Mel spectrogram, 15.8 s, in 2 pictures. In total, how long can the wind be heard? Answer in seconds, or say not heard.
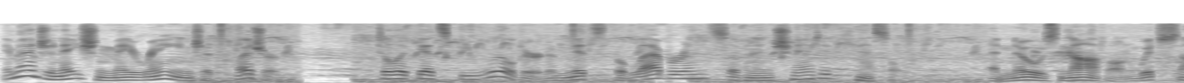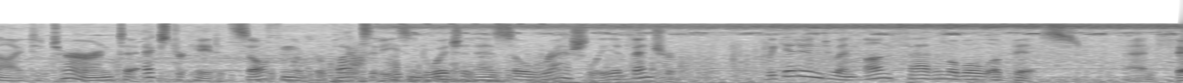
8 s.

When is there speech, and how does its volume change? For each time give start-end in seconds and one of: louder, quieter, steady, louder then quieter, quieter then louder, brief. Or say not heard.
0.0-15.7 steady.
